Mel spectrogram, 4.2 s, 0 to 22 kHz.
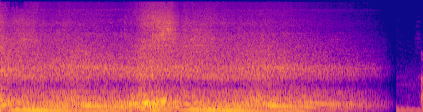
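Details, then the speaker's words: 1992 Dodge Stealth before front pipe replacement: loud raspy revving with hollow puffing rising with revs; leaking flex section of front exhaust pipe. "now I'm actually going to replace my oxygen sensor at even after getting that little joint TIG welded I still hear a little bit of a leak it could be coming from the rear manifold"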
